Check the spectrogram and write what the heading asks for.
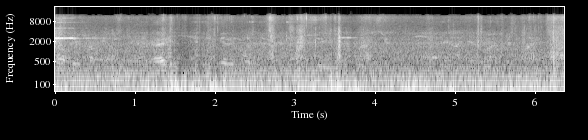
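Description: Steady low rumble of wind on the microphone outdoors, with a few sharp knocks scattered through it.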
